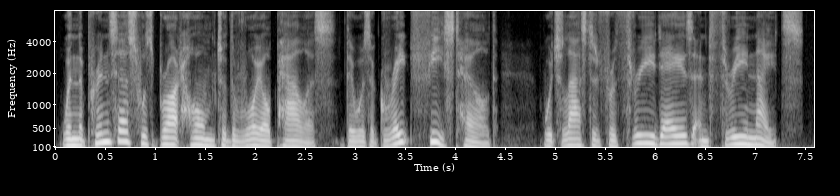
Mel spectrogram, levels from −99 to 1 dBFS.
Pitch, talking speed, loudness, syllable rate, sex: 135 Hz, 190 wpm, -18 LUFS, 4.2 syllables/s, male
